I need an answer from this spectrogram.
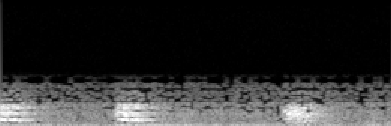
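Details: Nuisance dog left outside in Mecklenburg, caught by a camera that records in ten-minute cycles; three muffled, distant barks at roughly one-second intervals over a low background hum.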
